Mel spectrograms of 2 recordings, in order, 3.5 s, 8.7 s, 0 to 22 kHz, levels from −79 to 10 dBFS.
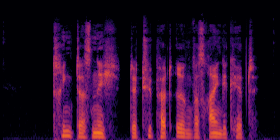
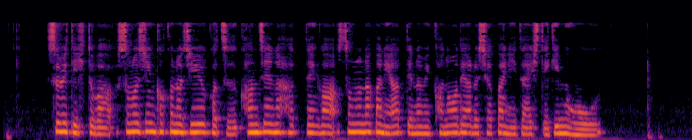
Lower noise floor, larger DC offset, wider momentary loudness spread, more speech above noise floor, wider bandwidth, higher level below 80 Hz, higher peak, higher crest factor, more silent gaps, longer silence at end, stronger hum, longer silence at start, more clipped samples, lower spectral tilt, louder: first, -68 dBFS vs -55 dBFS; neither; about the same, 7 LU vs 7 LU; first, 45 dB vs 35 dB; first, 13.5 kHz vs 11.5 kHz; about the same, -54 dBFS vs -54 dBFS; about the same, -4 dBFS vs -6 dBFS; first, 20 dB vs 14 dB; neither; second, 0.3 s vs 0.5 s; neither; first, 0.65 s vs 0.05 s; neither; about the same, -4 dB/octave vs -4.5 dB/octave; second, -23 LUFS vs -20 LUFS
